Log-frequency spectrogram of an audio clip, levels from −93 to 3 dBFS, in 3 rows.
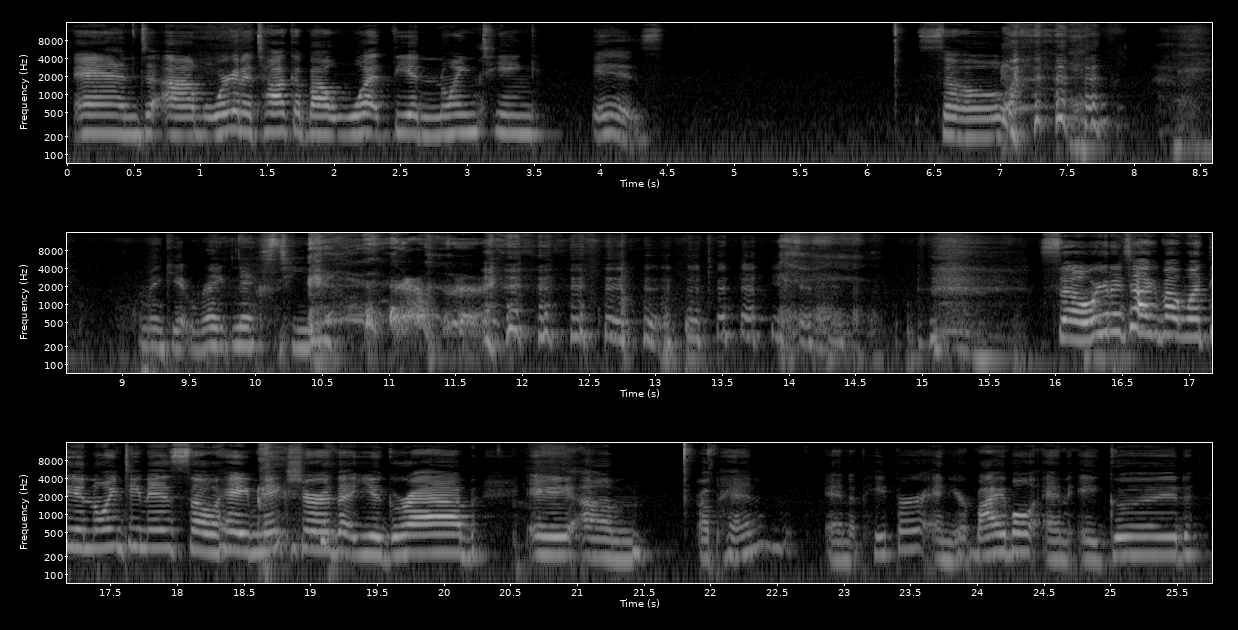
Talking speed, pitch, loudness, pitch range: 120 wpm, 230 Hz, -40 LUFS, 210-270 Hz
